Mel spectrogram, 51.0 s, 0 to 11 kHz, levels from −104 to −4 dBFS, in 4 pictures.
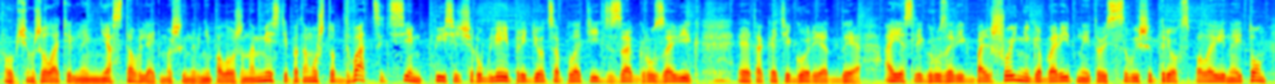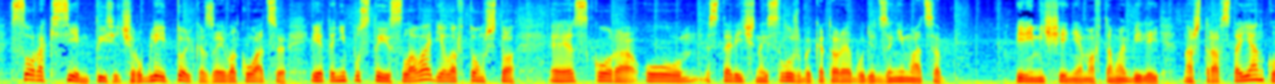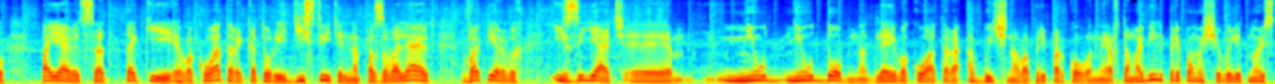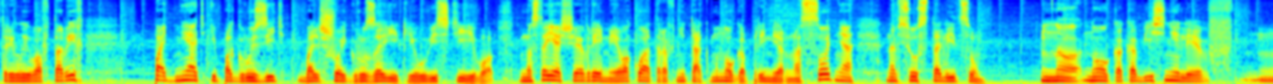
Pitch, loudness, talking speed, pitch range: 125 Hz, -21 LUFS, 125 wpm, 115-145 Hz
